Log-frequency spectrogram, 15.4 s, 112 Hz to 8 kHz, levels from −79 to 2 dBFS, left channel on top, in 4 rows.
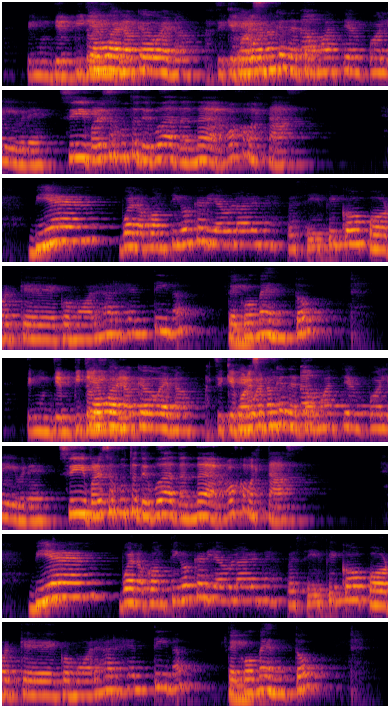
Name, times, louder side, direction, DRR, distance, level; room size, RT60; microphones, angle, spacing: voice 1, 0.2-1.3 2.1-3.2 4.5-6.8 13.8-14.0, right 3 dB, 70° right, 5 dB, 0.8 m, -23 dB
voice 2, 0.9-1.9 2.3-4.3 8.0-13.4 13.8-14.7, equal, 15° right, 0 dB, 0.9 m, -21 dB
6.1 x 5.7 x 3.3 m, 0.70 s
head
